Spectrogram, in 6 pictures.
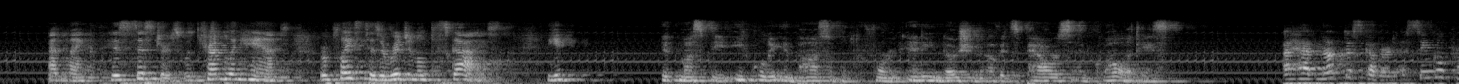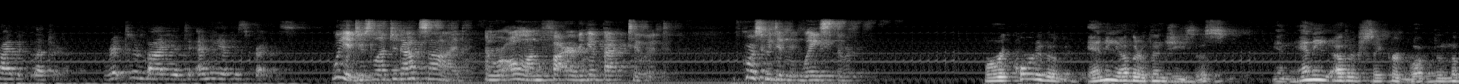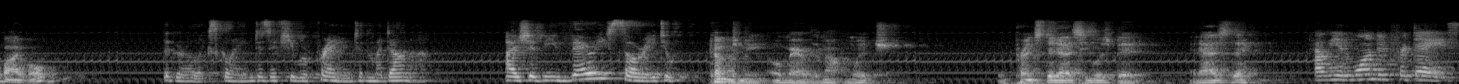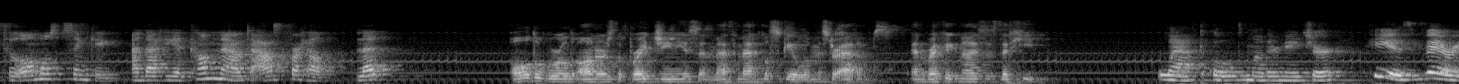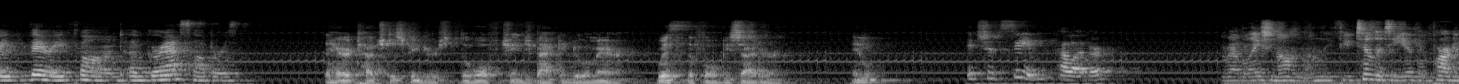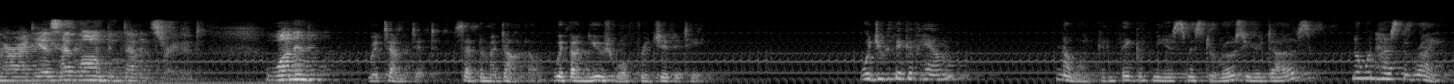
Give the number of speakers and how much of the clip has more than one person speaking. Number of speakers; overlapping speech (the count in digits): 10, no overlap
